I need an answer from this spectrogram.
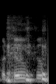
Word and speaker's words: Paducah: I had somebody today ask me how to spell it. It's a little town called Paducah, Paducah.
